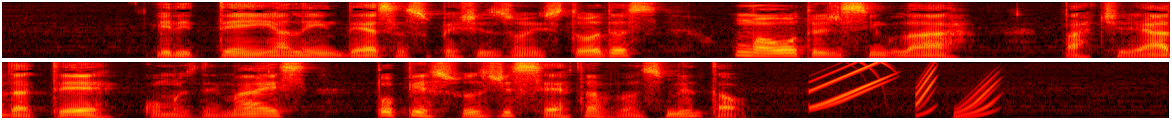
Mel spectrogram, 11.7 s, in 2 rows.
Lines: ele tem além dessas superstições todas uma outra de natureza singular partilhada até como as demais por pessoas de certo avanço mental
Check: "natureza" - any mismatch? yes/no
yes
